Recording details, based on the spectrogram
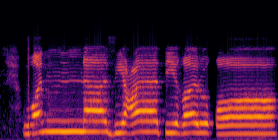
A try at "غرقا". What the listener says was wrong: Even your ghain, make it more heavy. Gharqa.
